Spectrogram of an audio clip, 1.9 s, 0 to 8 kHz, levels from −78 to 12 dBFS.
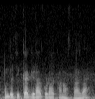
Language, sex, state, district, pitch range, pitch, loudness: Kannada, male, Karnataka, Bangalore, 105-120 Hz, 115 Hz, -16 LUFS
